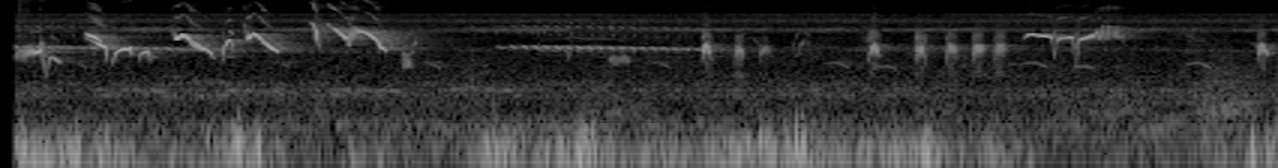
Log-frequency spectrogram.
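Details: Oriental magpie-robin singing to his mate to impress her. Rich, varied whistles are crowded into the first three seconds, followed by sparser sweet notes and a long steady whistle, over constant hiss and low rumbling background noise.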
